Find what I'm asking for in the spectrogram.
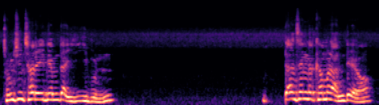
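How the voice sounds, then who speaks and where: An older man delivers a political commentary monologue in a fairly high voice. He presses his points with heavy repetition and keeps throwing rhetorical questions at the audience. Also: lively intonation, moderate pace, darkish tone. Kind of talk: political news briefing monologue.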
